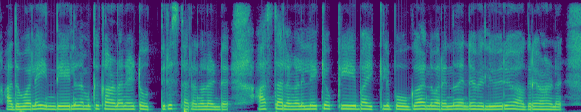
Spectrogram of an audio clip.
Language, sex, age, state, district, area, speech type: Malayalam, female, 18-30, Kerala, Kozhikode, rural, spontaneous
